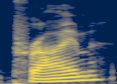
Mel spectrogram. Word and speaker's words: PRHYME: I want you to listen to Prime the deluxe version but it is spelled pyme p r h y m e no P what p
